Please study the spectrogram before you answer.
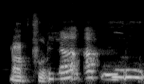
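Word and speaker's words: لا أكفرُ: अकफुर, ला अकफुरु, इसको आपने साइलेंट नहीं करना, ये बहुत इंपॉर्टेंट है, आपने अकफुर नहीं कहना, आपने कहना है ला अकफुरु, ला अकफुरु, ला अकफुर।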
